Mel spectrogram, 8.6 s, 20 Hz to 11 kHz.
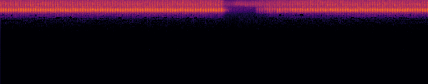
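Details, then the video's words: Grasshoppers without music: a thin, sizzling high whine beating regularly about four times a second, halfway through falling silent for roughly a second, then fading back in. "3 Hours of Grass Hopper Sounds"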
